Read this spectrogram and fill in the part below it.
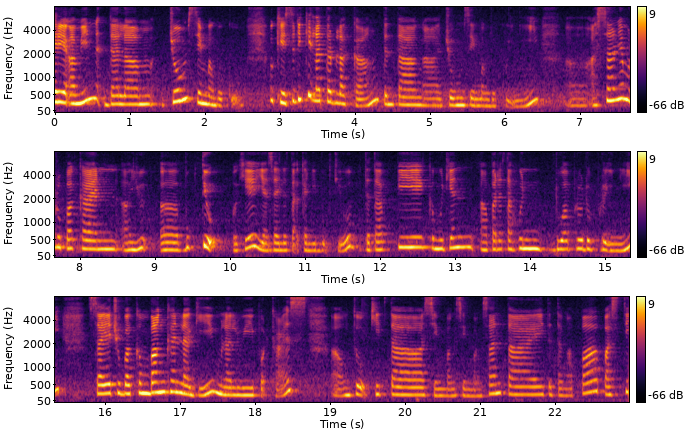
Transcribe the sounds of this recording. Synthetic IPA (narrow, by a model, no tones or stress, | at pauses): aɾiʔamĩndalamd͡ʒomsimbaŋbukṵ | ʔokesədikɪt̪̚lat̪arbəlakaŋt̪ənt̪aŋəd͡ʒomsɛmbaŋbukuḭni | ʔəmasalɲamə̃ɾupakanəjuəbuk̚t̪jub̚ | okejaŋsajalət̪a̰ʔkandibuk̚t̪jub̚t̪ət̪apikəmũdianəpadat̪aɦʊnduapulʊhduapulʊhinisajat͡ʃubakəmbaŋkanlaɡiməlaluipɔd̚kʰasʔə̰unt̪ʊʔkːit̪asimbaŋsimbaŋsant̪ajt̪ənt̪aŋapapast̪i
